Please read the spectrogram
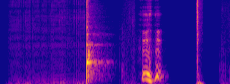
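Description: A champagne cork pops out of the bottle with a sharp, loud pop after a short building hiss, as a cartoon sound effect. A short cry falling in pitch follows, and a brief sharp click comes near the end.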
